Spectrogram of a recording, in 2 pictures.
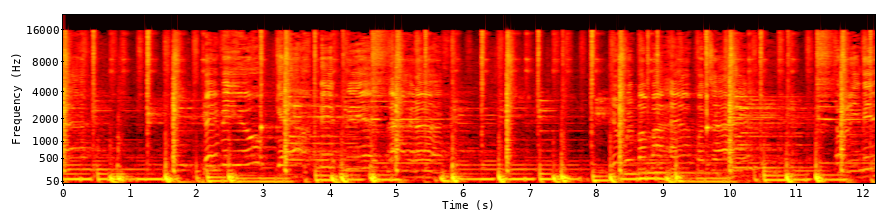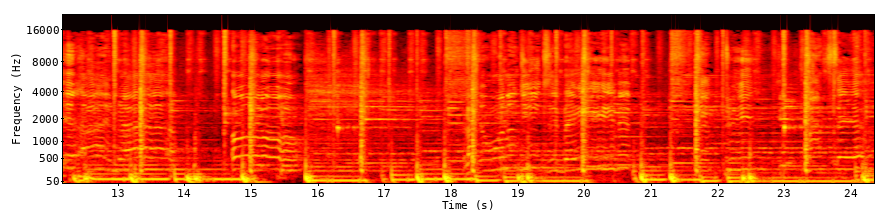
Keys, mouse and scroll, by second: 1.4-3.8 shift+middle drag, 3.8-4.4 scroll down 2, 4.4-6.4 shift+middle drag, 6.4 ctrl+r, 7.6 ctrl+r, 10.0 ctrl+b, 15.5 click, 16.0-18.5 middle drag, 19.5 3, 19.6 click, 20.9-23.4 middle drag, 23.6 `.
